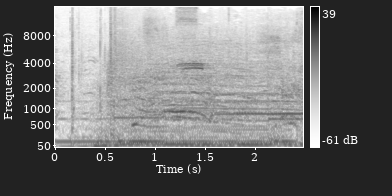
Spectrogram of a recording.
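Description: Background music, with a sharp smack of a hand spiking the beach volleyball just after the start, then crowd cheering rising about half a second in.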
